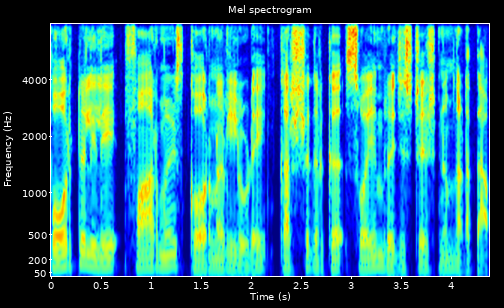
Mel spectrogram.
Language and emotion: Malayalam, neutral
